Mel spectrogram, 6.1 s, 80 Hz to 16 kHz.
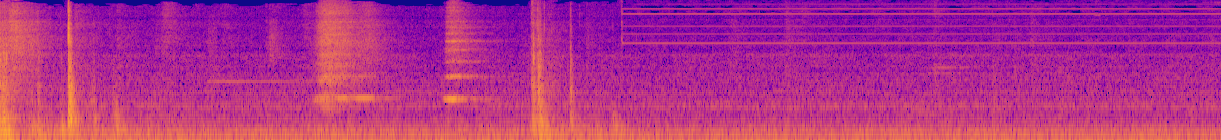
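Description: Epson L3110 inkjet printer's mechanism working with the head parked, typical of its head-cleaning cycle: a few sharp clicks and two short whirs of a small motor in the first three seconds, then a faint steady high whine.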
